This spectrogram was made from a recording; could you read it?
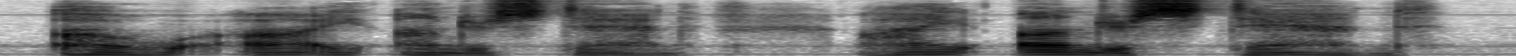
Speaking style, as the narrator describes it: murmured the young man

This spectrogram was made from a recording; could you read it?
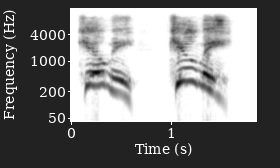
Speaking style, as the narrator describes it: cried Fouquet

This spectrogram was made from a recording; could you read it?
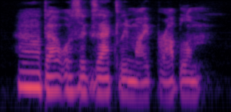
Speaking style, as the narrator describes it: Carlos said sadly

